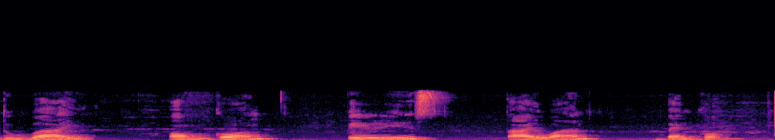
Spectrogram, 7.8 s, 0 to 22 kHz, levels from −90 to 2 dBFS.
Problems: background sounds at intervals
